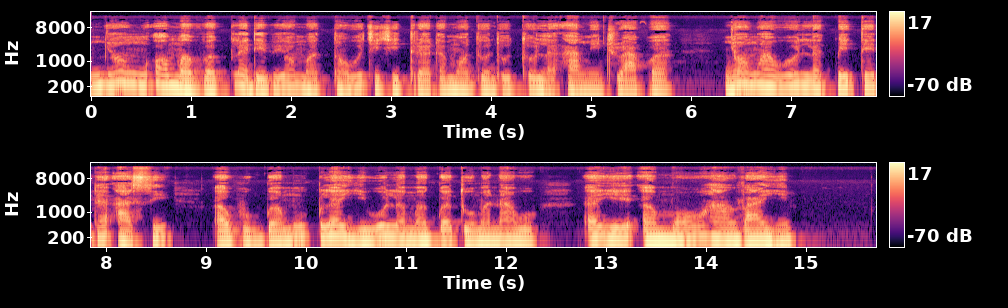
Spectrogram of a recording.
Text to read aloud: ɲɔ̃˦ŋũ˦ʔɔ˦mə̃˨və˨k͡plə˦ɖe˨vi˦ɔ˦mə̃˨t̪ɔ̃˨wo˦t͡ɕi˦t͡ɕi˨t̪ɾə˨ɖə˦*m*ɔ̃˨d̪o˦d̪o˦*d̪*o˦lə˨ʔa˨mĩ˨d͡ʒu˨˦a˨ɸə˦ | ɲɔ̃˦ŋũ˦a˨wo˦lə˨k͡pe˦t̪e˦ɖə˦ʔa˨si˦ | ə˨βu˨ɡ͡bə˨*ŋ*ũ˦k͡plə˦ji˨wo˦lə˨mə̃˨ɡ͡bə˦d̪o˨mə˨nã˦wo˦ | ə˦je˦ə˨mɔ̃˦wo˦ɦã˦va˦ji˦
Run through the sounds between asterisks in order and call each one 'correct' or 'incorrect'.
correct, incorrect, incorrect

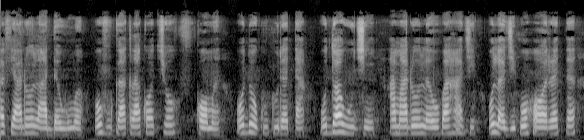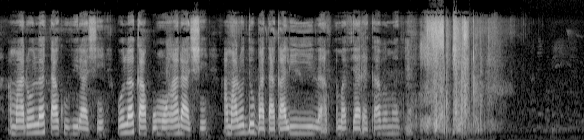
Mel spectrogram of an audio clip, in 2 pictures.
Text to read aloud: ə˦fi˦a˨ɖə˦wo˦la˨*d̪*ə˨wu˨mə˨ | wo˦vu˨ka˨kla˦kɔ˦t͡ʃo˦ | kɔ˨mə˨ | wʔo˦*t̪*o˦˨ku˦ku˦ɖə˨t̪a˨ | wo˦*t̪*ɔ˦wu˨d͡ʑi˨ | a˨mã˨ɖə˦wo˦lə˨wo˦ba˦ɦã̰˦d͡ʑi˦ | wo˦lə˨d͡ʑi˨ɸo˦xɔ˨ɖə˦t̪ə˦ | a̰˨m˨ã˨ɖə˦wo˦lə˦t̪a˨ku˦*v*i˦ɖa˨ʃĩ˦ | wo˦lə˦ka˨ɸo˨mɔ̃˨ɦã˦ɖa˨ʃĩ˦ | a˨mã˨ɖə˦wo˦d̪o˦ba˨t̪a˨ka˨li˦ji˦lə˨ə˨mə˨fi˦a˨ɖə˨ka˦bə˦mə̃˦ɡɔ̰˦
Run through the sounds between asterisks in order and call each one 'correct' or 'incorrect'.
correct, incorrect, incorrect, correct

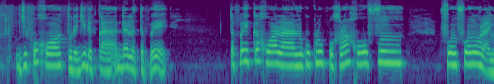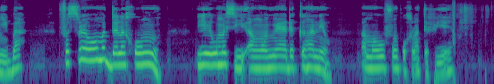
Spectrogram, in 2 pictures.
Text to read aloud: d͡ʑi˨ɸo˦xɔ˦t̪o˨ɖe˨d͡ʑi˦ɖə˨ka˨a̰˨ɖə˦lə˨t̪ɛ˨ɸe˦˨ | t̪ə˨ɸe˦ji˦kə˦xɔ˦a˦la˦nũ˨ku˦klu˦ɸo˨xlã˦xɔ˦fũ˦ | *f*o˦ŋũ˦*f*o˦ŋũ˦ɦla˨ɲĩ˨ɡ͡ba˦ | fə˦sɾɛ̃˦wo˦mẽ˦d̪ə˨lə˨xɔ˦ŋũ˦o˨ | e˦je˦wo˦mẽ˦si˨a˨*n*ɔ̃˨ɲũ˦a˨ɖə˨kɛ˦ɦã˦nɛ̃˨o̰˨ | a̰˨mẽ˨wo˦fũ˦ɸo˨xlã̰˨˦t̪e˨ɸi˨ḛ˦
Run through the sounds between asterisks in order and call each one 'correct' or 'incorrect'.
correct, correct, incorrect

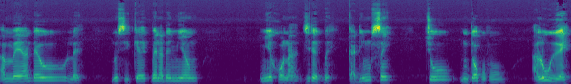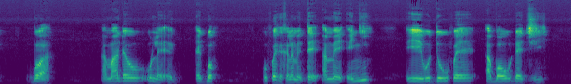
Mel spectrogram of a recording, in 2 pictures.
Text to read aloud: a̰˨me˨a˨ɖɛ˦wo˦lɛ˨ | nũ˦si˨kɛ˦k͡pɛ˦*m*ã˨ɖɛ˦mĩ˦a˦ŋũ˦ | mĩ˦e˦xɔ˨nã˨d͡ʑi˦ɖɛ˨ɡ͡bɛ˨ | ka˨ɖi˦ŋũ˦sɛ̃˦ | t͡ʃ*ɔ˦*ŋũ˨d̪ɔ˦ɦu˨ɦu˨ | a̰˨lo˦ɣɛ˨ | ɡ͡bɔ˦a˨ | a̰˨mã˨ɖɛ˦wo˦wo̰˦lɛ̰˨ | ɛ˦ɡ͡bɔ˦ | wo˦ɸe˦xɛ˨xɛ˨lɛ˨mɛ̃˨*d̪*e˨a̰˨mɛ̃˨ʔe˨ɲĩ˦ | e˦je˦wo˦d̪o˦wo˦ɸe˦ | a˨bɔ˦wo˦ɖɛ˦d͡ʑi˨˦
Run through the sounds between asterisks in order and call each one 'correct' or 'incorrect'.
incorrect, incorrect, correct

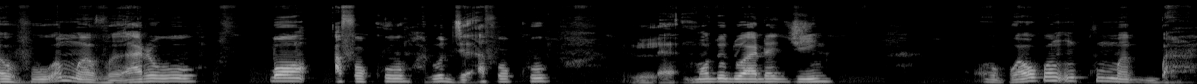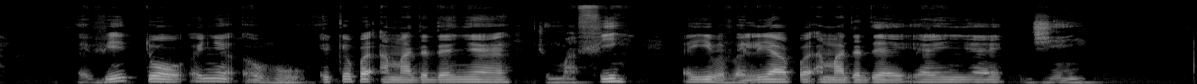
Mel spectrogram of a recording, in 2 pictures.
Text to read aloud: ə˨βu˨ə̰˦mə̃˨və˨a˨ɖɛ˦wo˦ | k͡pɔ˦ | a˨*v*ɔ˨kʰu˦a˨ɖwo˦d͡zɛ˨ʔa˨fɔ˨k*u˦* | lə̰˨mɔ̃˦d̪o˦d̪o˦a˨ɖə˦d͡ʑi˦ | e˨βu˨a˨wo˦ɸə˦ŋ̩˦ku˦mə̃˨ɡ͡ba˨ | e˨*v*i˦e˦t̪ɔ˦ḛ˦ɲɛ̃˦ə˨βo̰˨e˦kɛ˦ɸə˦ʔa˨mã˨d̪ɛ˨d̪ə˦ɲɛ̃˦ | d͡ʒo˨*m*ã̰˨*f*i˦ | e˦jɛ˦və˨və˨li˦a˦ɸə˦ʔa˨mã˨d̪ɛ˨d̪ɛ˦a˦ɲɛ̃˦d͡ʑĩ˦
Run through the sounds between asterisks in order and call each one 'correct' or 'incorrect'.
incorrect, correct, correct, correct, correct

